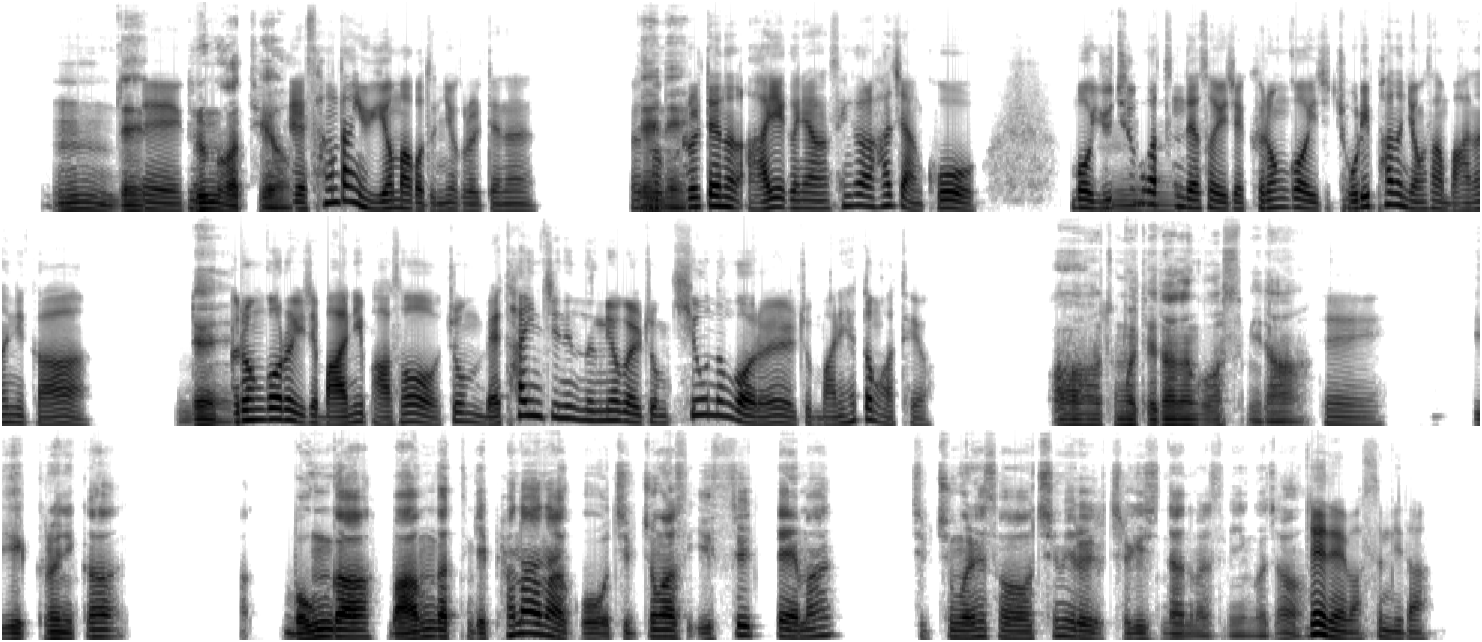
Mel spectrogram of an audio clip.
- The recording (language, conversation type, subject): Korean, podcast, 취미를 오래 유지하는 비결이 있다면 뭐예요?
- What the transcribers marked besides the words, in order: other background noise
